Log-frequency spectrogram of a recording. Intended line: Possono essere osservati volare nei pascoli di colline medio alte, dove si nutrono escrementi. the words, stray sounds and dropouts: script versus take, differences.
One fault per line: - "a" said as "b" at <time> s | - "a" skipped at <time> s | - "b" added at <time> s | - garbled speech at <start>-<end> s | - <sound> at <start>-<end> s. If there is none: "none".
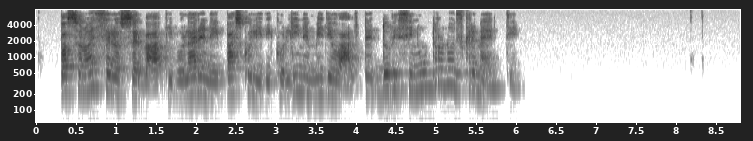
none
